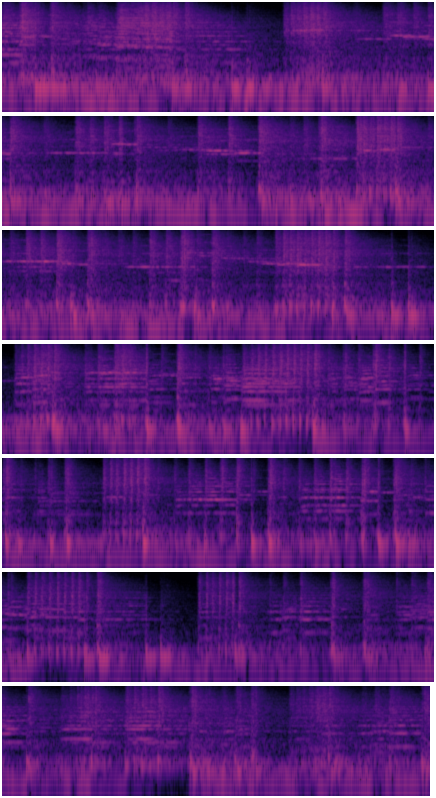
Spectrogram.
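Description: A colonial-style fife and drum corps playing a march: shrill wooden fifes carry a quick melody over rope-tension snare drums and bass drums.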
